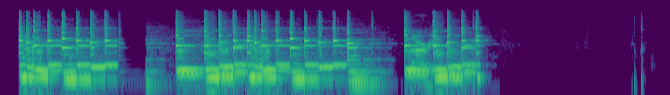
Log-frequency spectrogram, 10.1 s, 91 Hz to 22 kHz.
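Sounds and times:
marimba ringtone melody: 0.3 - 7.4.

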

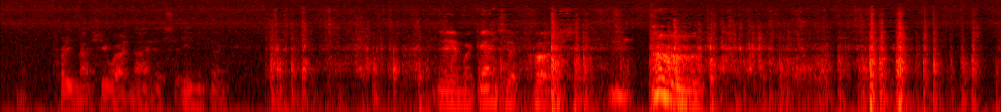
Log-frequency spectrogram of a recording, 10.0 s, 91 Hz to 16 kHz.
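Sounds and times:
kitchenware clicking and knocking: 4.9 - 6.1, 7.1 - 10.0.

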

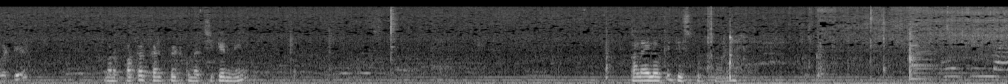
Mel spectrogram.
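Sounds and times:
onions sizzling in hot oil: 0.0 - 10.0.

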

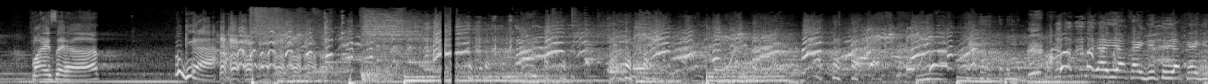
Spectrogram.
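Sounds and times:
people laughing hard: 2.0 - 12.0.

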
